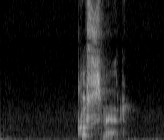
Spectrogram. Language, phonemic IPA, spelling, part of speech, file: Welsh, /ˈkʊsmɛr/, cwsmer, noun, Cy-cwsmer.ogg
- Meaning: customer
